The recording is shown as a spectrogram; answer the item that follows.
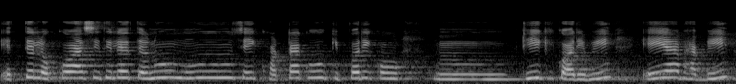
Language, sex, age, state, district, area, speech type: Odia, female, 45-60, Odisha, Dhenkanal, rural, spontaneous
